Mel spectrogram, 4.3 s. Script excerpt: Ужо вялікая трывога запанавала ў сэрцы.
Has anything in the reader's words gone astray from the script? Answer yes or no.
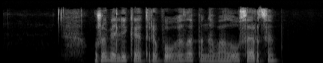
no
